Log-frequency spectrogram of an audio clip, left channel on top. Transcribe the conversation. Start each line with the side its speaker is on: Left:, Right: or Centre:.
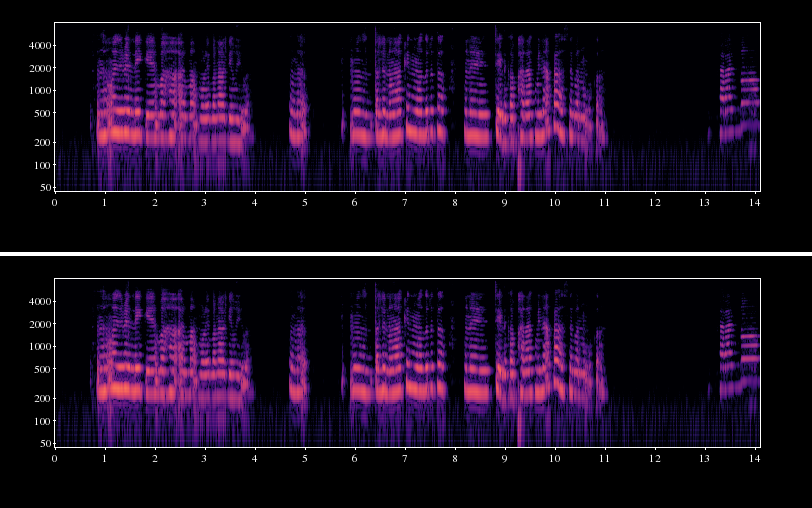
Right: ᱱᱚᱜᱼᱚᱭ ᱵᱮᱱ ᱞᱟᱹᱭ ᱠᱮᱜ ᱵᱟᱦᱟ ᱟᱨ ᱢᱟᱜ ᱢᱚᱬᱮ ᱵᱟᱱᱟᱣ ᱜᱮ ᱦᱩᱭᱩᱜᱼᱟ᱾ ᱩᱱᱟᱹᱜ
Left: ᱦᱳᱭ
Right: ᱱᱚᱣᱟ ᱫᱚᱱ ᱛᱟᱦᱟᱞᱮ ᱱᱚᱣᱟ ᱠᱤᱱ ᱢᱩᱫ ᱨᱮᱫᱚ ᱢᱟᱱᱮ ᱪᱮᱫ ᱞᱮᱠᱟ ᱯᱷᱟᱨᱟᱠ ᱢᱮᱱᱟᱜ ᱠᱟᱜᱼᱟ ᱥᱮ ᱵᱟᱹᱱᱩᱜ ᱟᱠᱟᱜᱼᱟ?
Left: ᱯᱷᱟᱨᱟᱠ ᱫᱚ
